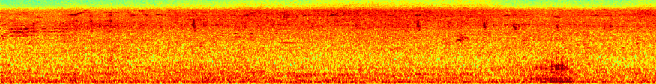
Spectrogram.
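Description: Steady low rumble of city traffic noise, with a louder, rising engine-like tone swelling briefly about seven seconds in.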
